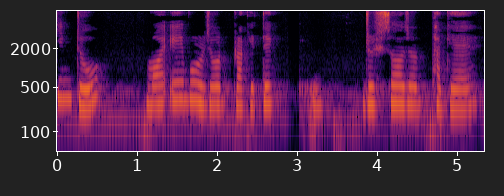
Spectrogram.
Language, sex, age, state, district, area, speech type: Assamese, female, 18-30, Assam, Sonitpur, rural, spontaneous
